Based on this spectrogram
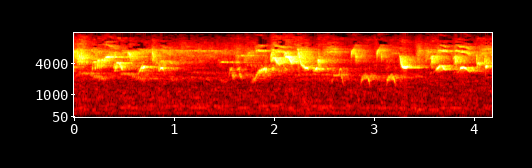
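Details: Eurasian blackcap in Remscheid, Germany, 10 June 2022, singing varied borrowed bird songs: rapid jumbled chirps and short warbled whistles in bursts, a brief lull mid-phrase, then more fluty slurred notes over light background noise.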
